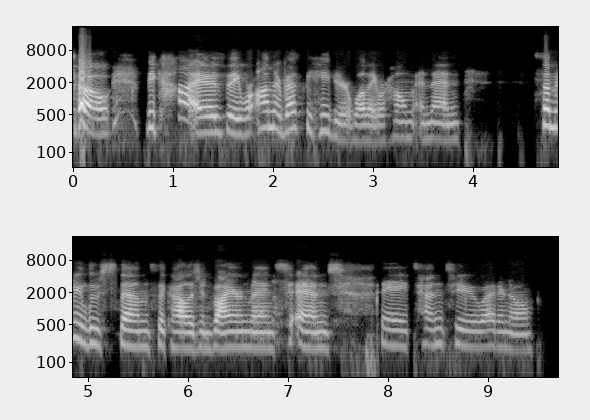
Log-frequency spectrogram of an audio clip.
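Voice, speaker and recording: A woman's ordinary speaking voice at a medium pitch and moderate pace, with ordinary pitch variation, big swings in loudness and a quiet background. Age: 50s. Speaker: counseling professor and speaker. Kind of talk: talk to a church audience. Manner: casual, humorous delivery with many fillers.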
